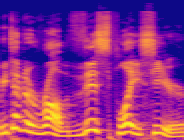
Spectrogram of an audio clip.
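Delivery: very loud, high yell with cracking voice. In a scene, a man confessing an attempted robbery of this place, very loud. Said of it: "I have to repeat myself sometimes because I get very loud".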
